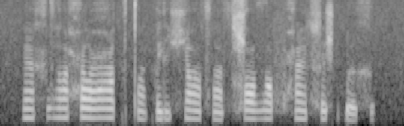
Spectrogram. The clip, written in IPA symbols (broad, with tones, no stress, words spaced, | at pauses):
æ̃˦xzˤɛ̃˦ħɔ˦ ʕɑ˦ktˤɑ̃˨kjɪ˨ çɑ̃˦˨sˤɑ̃˨sɕɔ˦ ðˤʌ˦˨fħæ̃˦ ɬʌ˦ʃk͡pə˨x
